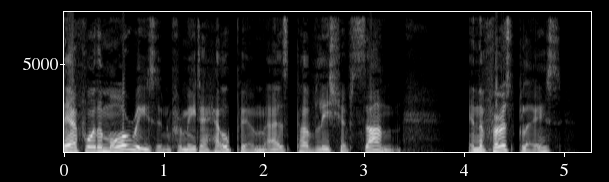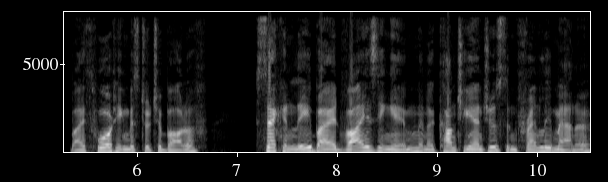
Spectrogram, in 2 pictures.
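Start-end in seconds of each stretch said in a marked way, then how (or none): none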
